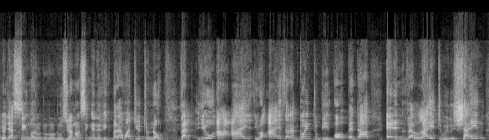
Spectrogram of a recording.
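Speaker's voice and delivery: shouted sermon declaration; full-force preaching. Acted. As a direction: thunder the promise over the church.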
